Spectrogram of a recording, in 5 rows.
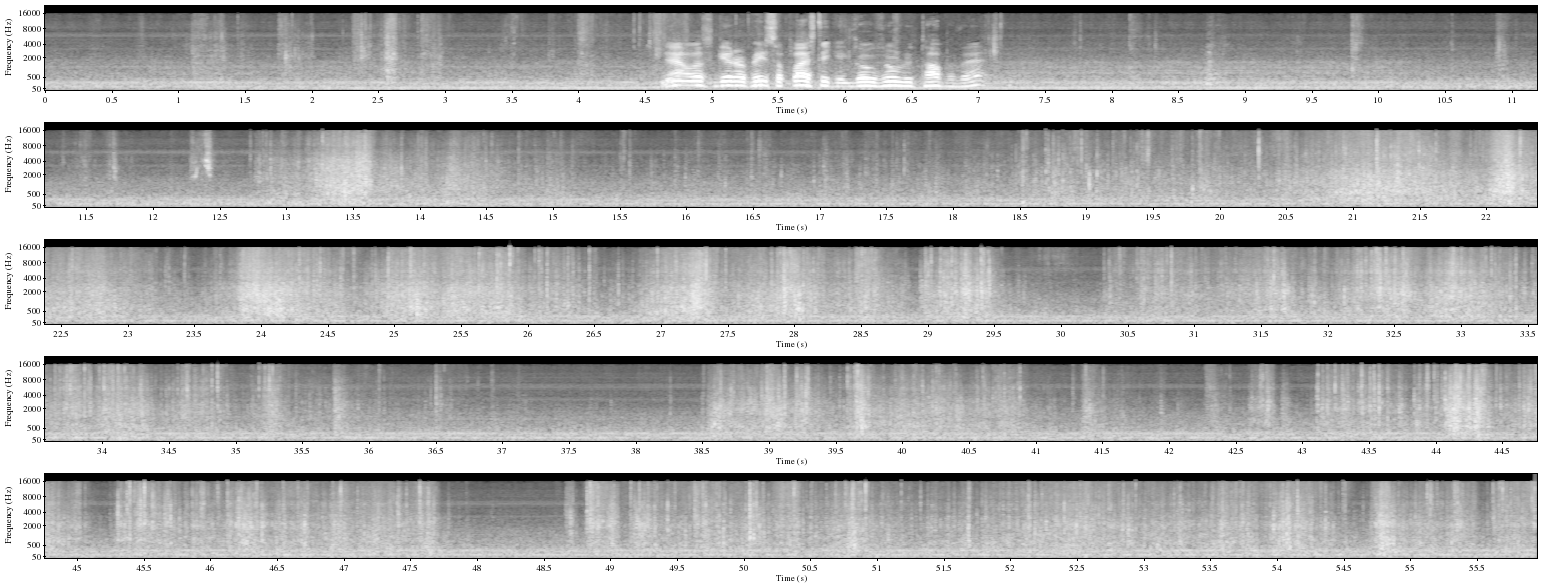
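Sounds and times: plastic sheet crinkling: 12.8s - 36.7s, 38.5s - 47.9s, 48.6s - 55.9s.

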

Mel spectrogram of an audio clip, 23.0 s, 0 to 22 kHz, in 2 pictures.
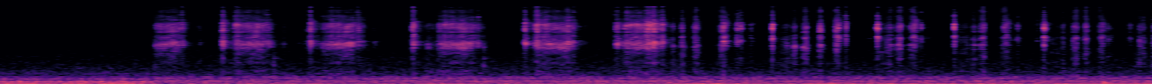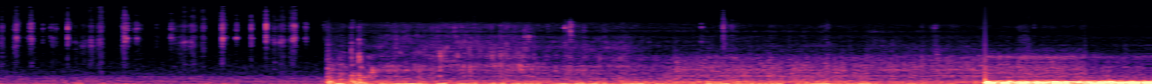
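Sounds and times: peeler scraping carrot: 1.6s - 14.8s.

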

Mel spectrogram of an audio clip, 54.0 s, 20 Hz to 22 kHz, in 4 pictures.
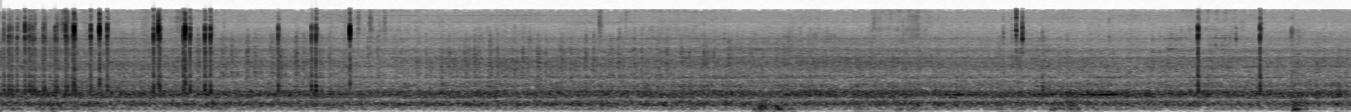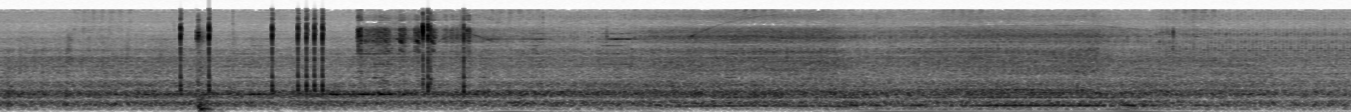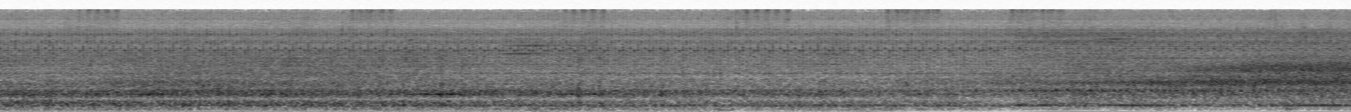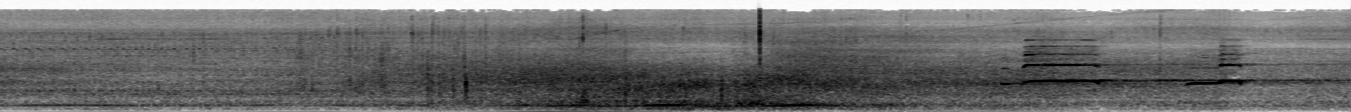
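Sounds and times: sharp clicks: 0.0s - 3.8s, 15.3s - 18.4s
distant steam locomotive rumble: 0.0s - 54.0s
low hum: 17.0s - 54.0s.

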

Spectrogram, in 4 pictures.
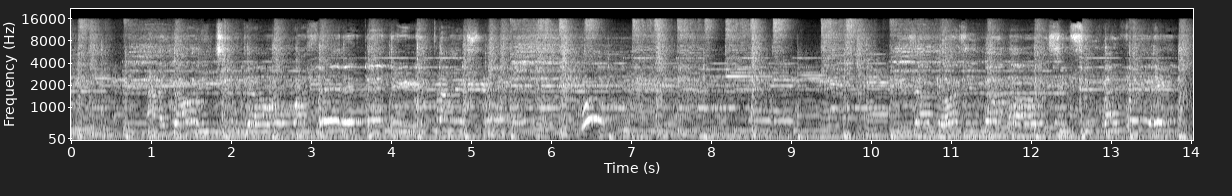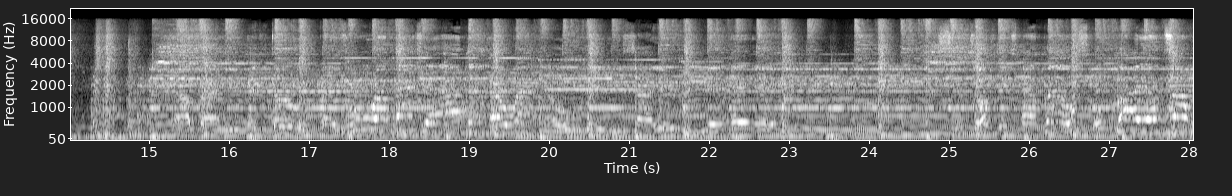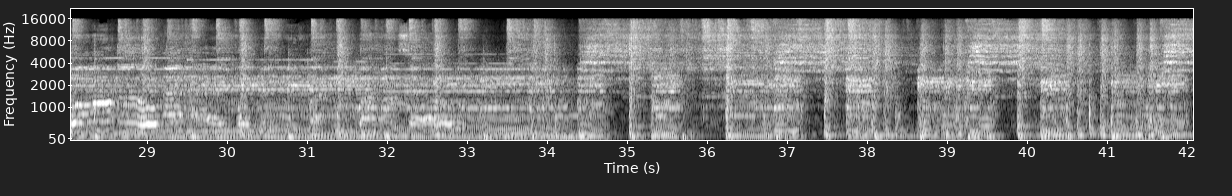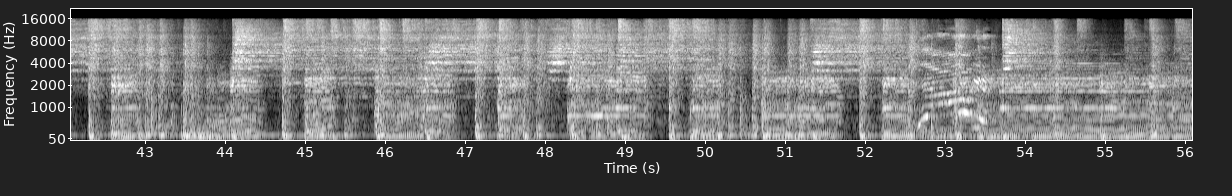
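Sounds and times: live rock band playing: 0.0s - 56.0s
wavering lead guitar line: 0.0s - 56.0s.

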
